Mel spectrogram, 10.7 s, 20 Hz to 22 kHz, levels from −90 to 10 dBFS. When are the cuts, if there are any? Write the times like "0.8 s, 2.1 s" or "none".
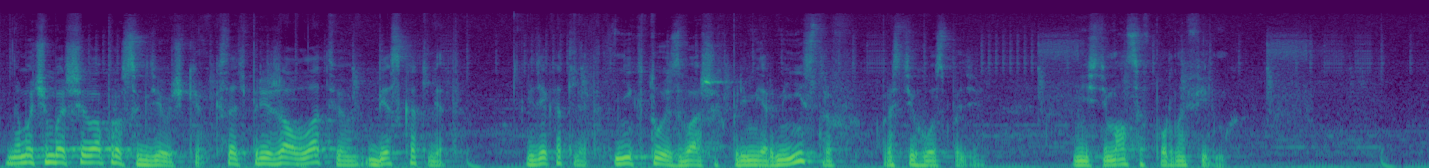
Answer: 1.5 s, 4.5 s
